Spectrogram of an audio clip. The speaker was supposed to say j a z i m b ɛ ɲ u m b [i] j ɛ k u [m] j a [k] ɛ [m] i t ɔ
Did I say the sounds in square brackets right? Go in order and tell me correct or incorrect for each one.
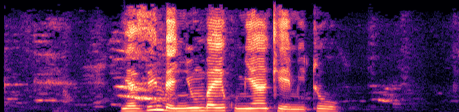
incorrect: a, correct, correct, correct

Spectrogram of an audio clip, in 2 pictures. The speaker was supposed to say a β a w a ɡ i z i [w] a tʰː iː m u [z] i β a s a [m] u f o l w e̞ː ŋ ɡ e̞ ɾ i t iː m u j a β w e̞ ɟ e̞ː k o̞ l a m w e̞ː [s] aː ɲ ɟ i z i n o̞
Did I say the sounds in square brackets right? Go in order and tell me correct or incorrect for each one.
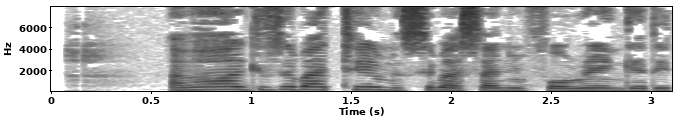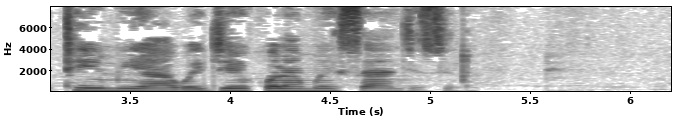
incorrect: β, incorrect: s, incorrect: ɲ, correct

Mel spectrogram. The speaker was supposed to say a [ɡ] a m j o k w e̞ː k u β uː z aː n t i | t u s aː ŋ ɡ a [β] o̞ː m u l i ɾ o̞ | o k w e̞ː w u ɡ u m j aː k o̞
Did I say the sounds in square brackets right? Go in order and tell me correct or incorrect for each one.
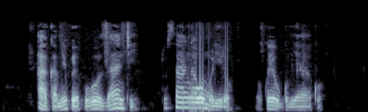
incorrect: k, incorrect: w

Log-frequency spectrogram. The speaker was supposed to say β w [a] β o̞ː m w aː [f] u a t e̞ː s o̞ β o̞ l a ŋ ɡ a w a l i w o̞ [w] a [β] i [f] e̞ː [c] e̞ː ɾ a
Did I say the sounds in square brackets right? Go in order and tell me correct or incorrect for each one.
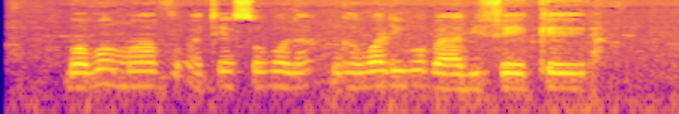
correct, incorrect: v, incorrect: β, correct, correct, incorrect: k

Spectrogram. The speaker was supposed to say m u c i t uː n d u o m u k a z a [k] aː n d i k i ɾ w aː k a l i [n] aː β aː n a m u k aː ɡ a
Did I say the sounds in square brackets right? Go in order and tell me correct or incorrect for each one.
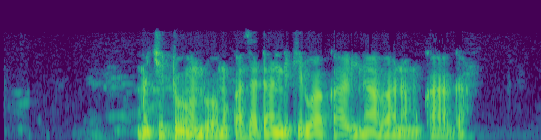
incorrect: t, correct

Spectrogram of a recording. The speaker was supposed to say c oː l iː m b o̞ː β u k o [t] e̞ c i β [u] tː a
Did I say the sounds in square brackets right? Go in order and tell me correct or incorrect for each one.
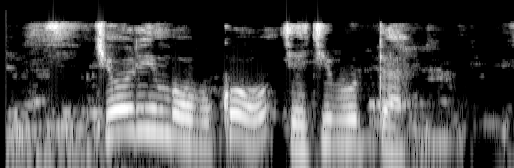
incorrect: c, correct

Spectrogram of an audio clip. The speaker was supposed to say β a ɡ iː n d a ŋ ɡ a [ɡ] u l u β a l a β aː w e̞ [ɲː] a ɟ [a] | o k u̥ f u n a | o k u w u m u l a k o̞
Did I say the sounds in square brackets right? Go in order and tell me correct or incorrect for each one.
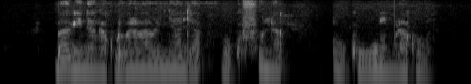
incorrect: k, correct, correct

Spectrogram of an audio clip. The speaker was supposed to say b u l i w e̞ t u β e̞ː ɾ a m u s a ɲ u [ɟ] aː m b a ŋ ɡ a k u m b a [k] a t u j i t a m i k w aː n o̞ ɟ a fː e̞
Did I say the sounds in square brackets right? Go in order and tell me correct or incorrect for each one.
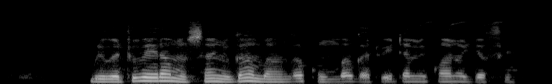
incorrect: ɡ, incorrect: ɡ

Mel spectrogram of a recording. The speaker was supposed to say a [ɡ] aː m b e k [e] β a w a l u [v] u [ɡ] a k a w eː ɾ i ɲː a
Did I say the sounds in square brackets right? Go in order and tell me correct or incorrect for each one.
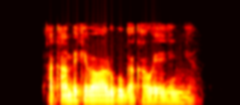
incorrect: k, correct, incorrect: β, correct

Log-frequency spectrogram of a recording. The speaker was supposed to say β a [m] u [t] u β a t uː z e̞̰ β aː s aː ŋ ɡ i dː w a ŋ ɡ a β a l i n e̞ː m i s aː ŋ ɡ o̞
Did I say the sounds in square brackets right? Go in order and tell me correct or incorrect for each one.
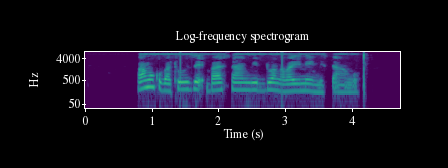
correct, incorrect: k

